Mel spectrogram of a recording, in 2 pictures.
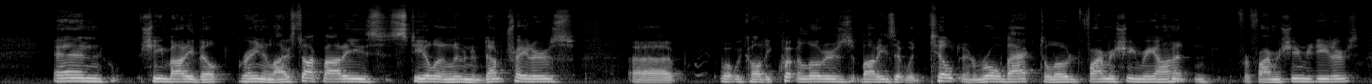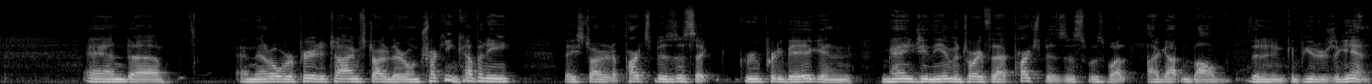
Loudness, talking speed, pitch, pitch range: -23 LUFS, 170 wpm, 125 Hz, 115-135 Hz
